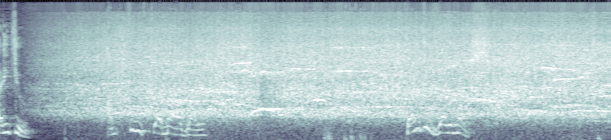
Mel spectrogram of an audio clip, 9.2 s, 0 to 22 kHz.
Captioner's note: wild applause and cheering for 17 seconds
